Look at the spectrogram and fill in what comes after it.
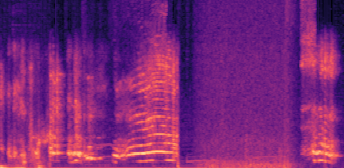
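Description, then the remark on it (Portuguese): A baby cries in a few short, wavering wails, loud, with a noisy pause between the outbursts before a final brief cry. “Até a Bebê então, riu, cara. Até ela tá rindo, até ela tá rindo. Nem, nem ela te aguentou. Agora ela chora.”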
